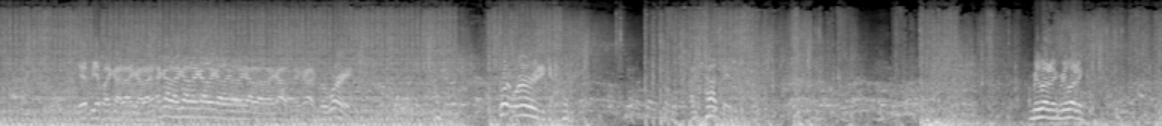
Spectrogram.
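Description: A monster growls and snarls close by.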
